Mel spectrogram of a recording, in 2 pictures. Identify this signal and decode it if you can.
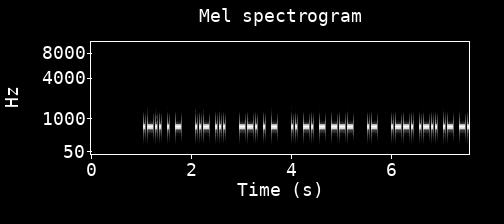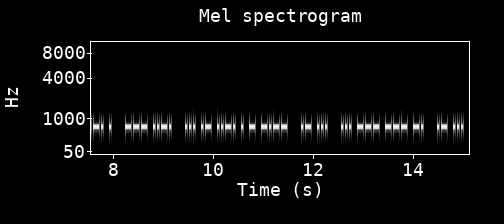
Morse code, heard as a keyed tone, about 32 wpm, 700 Hz. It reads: LET US GET INTO A PLACE OF SAFETY AS SOON AS
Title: Sentences from Top 1000 Words - Review Part 4 - 30wpm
